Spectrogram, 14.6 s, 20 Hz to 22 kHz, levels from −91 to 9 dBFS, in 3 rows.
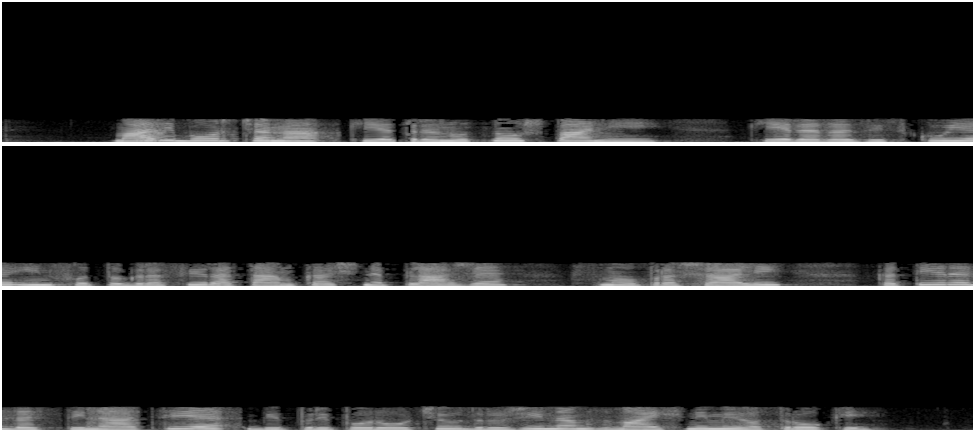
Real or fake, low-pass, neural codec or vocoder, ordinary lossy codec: real; 3.6 kHz; none; AAC, 16 kbps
